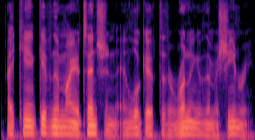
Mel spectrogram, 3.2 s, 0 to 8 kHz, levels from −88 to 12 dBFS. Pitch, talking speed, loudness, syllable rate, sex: 85 Hz, 265 wpm, -21 LUFS, 7.0 syllables/s, male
